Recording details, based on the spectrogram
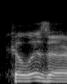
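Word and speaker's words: Cillizza: the point with Chris Kaliza, or however the fuck you pronounce his name. Looks like Godzilla, but with a C.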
